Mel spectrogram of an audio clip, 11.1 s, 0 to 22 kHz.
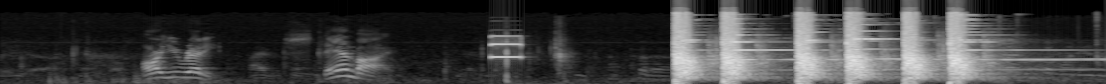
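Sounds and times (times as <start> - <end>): shot timer beep: 4.9 - 5.3
pistol shots: 6.8 - 10.2
steel plates ringing: 7.0 - 11.0.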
